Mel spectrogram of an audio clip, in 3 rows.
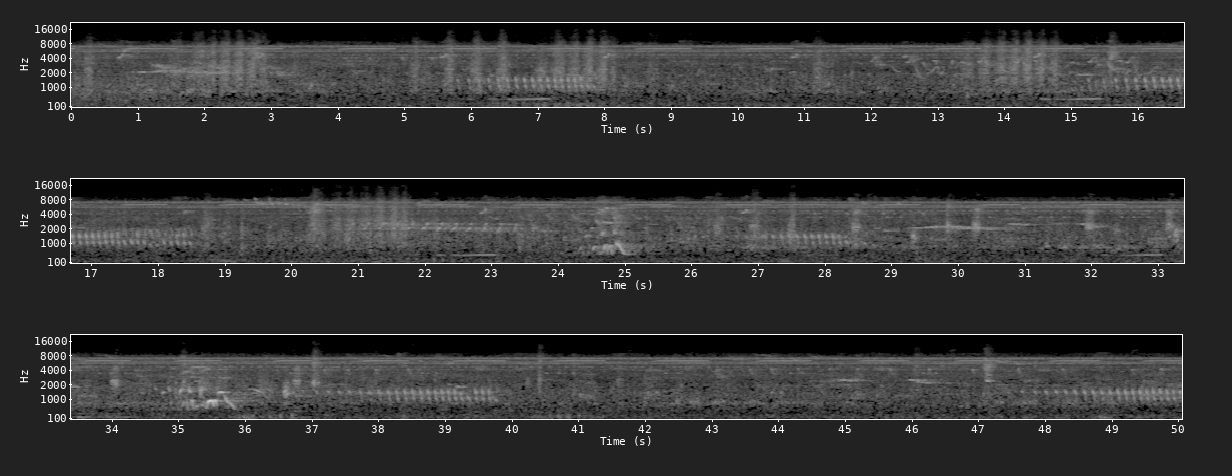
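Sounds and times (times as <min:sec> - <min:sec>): high insect chirp: 0:00.0 - 0:50.0.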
